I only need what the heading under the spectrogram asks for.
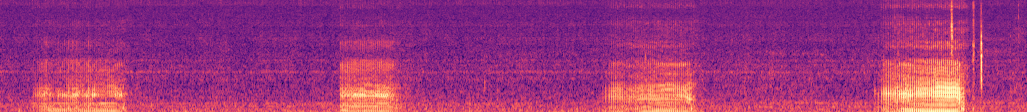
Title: Hank The Snoring Pug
